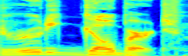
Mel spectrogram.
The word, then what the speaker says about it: Gobert: What happened was a player for the Jazz, a guy named Rudy Gobert, I believe is how you pronounce his name.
